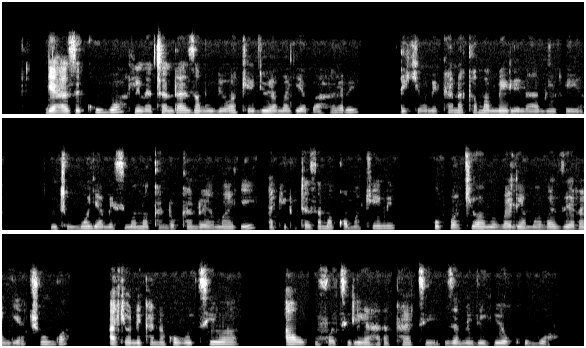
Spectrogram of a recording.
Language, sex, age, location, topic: Swahili, female, 25-35, Mombasa, government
